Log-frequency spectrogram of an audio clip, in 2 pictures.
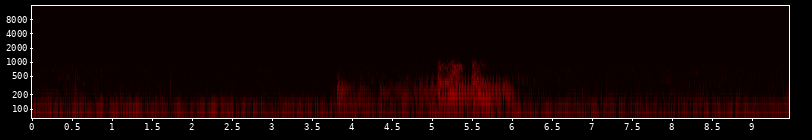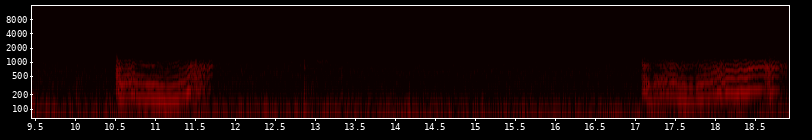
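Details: Waldo, a senior Pomeranian, snoring through an afternoon snooze: three separate wheezy, wavering snores spaced several seconds apart, each rising and falling in pitch, over a low steady room hum.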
